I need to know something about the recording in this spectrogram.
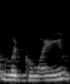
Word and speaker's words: Le Guin: this is by ursula leguin le guin i think is how you pronounce it and this is her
